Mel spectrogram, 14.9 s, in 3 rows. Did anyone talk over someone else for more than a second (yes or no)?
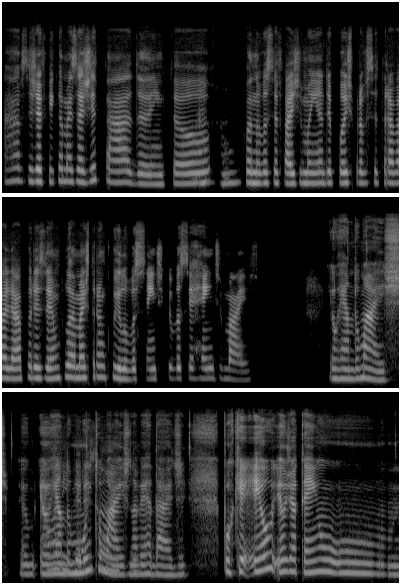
yes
